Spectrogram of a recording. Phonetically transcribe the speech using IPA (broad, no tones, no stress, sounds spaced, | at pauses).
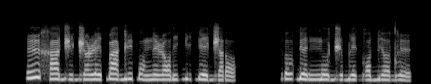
ø x a d͡ʒ i d͡ʒ ɔ ɭ e ɓ a ɡ y ɓ ɔ ŋ e ɭ ɔ ɾ i ɠ i ɠ e d͡ʒ a ɾ ɔ | ɾ y lˠ ɠ e ŋ͡m o d͡ʒ ʏ b e ɡ ɔ bʲ ɔ d l ʏ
